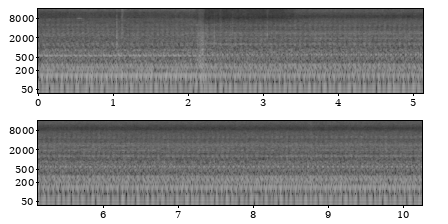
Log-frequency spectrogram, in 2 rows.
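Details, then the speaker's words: Westerbeke W13 4.4 kW two-cylinder diesel generator after glow plug solenoid replacement, running a few minutes under load: steady even drone, regular low thrum, no hunting or misses; about 121 V, frequency steady within 0.2–0.3 Hz. "Old school Westerbeke 2-cylinder. Not the smoothest generator, but it does work."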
